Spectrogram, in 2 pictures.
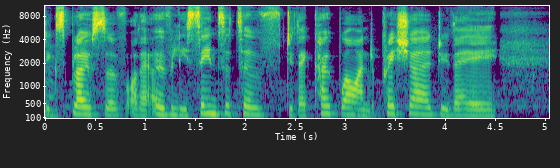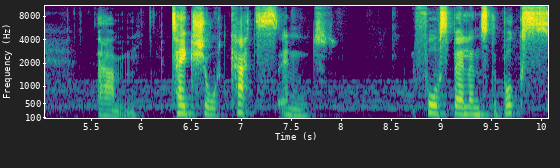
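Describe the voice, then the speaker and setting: With music in the background, a woman speaks fairly slowly at a medium pitch, with fairly even intonation and long, frequent pauses. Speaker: handwriting analyst. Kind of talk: radio interview answer.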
